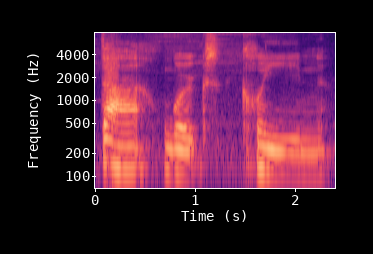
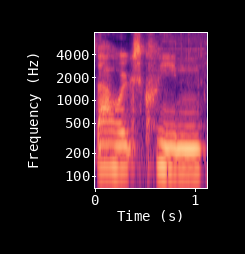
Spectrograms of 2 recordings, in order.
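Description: First: Each word drawn out slowly; slow, savouring. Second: Said in the usual way. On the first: Real, not acted. Fan admiring the graphics, slow and savouring. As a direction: stretch it out in low admiration.

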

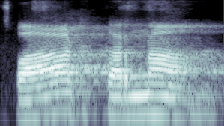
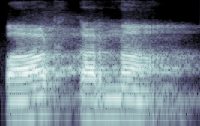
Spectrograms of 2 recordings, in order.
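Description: First: ਪਾਠ ਕਰਨਾ said very slowly and louder, ਪਾਠ hit hard; emphatic stress. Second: ਪਾਠ ਕਰਨਾ slowed down, ਪਾਠ leaned on; slow emphasis. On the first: Preacher stressing ਪਾਠ ਕਰਨਾ to the congregation, slow and heavy. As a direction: spell out ਪਾਠ ਕਰਨਾ word by word with weight on ਪਾਠ. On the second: Preacher repeating ਪਾਠ ਕਰਨਾ for the listeners, slow and deliberate. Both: Shown as a demonstration. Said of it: "ਦੁਬਾਰੇ ਫਿਰ ਧਿਆਨ ਨਾਲ ਸਮਝੋ ਗੱਲ".

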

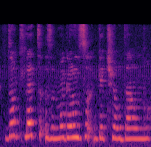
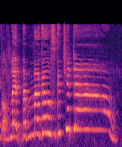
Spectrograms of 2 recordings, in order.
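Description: First: Slow careful reading. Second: Higher, louder, hammed-up quote; mock Ron Weasley. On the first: Shown as a demonstration. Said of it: "c'est moi qui lis cette fois". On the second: Sister reading the notebook quote as Ron Weasley, hammed up. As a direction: belt out the Ron Weasley line. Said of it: "Ron Weasley".

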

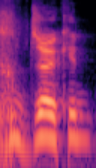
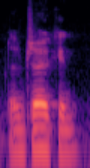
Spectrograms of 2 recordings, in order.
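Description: First: Louder, playful "I'm joking"; laughing apology. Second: Quieter, sincere "I'm joking"; softer apology. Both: Real, not acted.

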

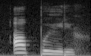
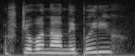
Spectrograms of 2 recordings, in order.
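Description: First: Пиріг with the stress on «пи», louder; stress on first syllable. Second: Пиріг with the stress on «ріг»; stress on last syllable. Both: Shown as a demonstration.

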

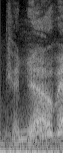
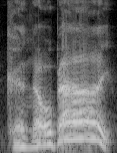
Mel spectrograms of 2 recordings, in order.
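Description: First: High, rasping villain scream; Darth Maul. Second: Drawn-out, rising loud villain cry; Darth Maul. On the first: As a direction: screech the name like a villain. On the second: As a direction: stretch the name into a vengeful call. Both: Acted. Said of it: "that's my impersonation of the clip".

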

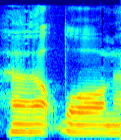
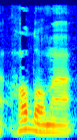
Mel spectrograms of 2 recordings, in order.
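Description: First: Very slow, each syllable drawn out separately; broken into syllables. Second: Said in the usual way. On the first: Shown as a demonstration. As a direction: sound out the word syllable by syllable. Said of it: "تقطع الكلمة إلى حروف". (تقطيع الكلمة ببطء شديد مقطعًا مقطعًا) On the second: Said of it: "تقطع الكلمة".

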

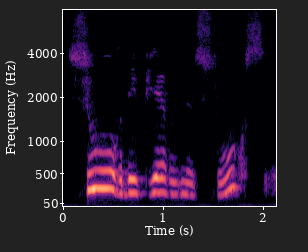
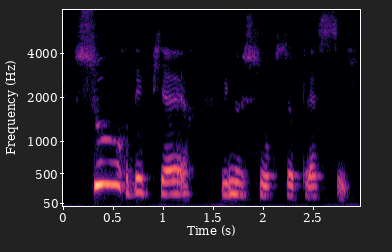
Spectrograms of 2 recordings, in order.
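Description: First: Sourd and source said slowly so they echo each other; echo stressed. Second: Sourd said slowly, leaning on the one syllable; slow recital stressing sourd; slow verse reading. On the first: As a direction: let sourd ring back in source. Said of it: "une espèce d'écho". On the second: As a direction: read the verse slowly, landing hard on sourd. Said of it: "le verbe sourdre". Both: Shown as a demonstration.

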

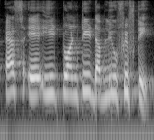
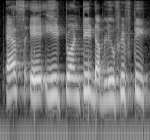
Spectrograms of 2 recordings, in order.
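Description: Both takes have the same delivery.

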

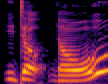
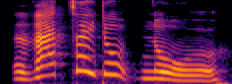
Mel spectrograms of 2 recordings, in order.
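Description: First: "know" rising sharply at the end; incredulous question. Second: Slow, lightly Irish admission; attempted Irish accent. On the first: Acted. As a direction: lower start, then lift "know" into a question. Other figure questions the defendant. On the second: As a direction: draw it out with a faint Irish lilt. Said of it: "doesn't sound Irish at all".

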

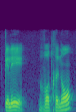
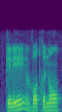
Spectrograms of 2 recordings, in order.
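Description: Both takes have the same delivery.

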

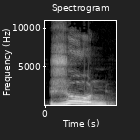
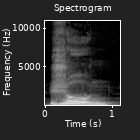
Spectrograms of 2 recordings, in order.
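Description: First: "Jaune" whispered, no voice, falling. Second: Said in the usual way. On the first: Shown as a demonstration. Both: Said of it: "model word".

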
